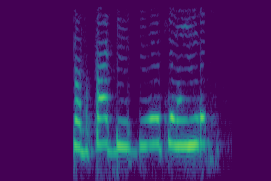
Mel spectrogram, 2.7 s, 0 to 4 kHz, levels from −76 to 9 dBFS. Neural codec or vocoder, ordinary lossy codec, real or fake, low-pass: autoencoder, 48 kHz, 32 numbers a frame, DAC-VAE, trained on Japanese speech; none; fake; 3.6 kHz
